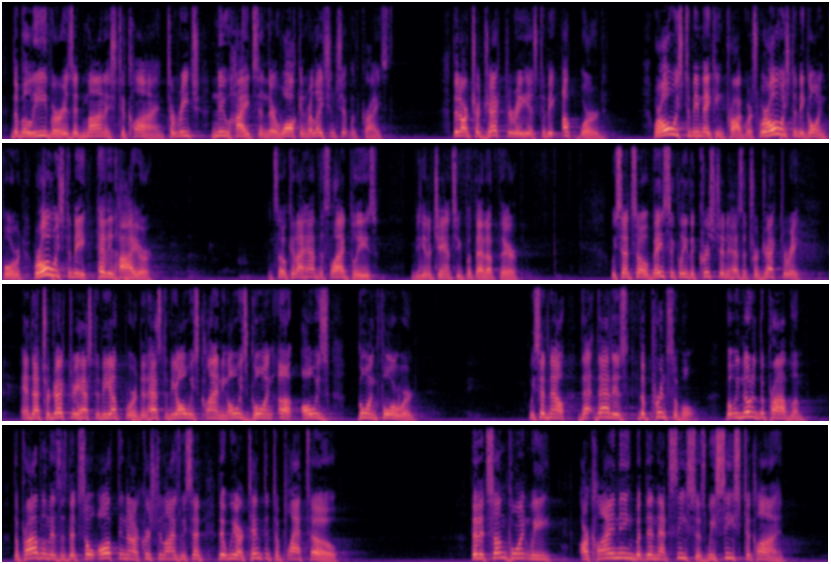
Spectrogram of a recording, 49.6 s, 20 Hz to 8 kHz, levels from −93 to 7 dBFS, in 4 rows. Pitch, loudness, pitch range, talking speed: 205 Hz, -25 LUFS, 140-230 Hz, 165 wpm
